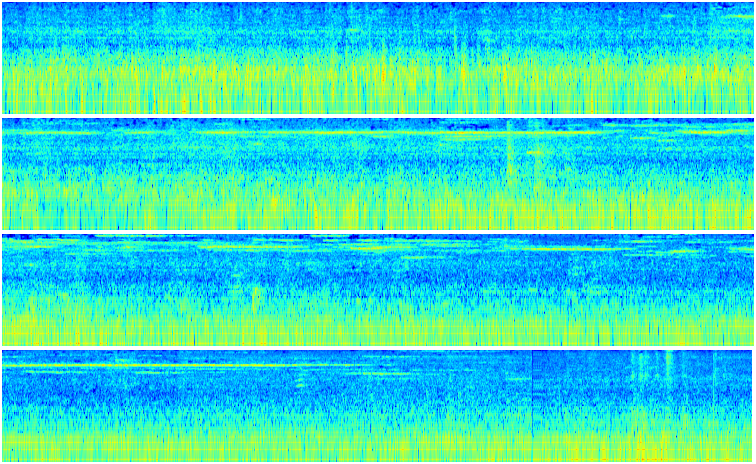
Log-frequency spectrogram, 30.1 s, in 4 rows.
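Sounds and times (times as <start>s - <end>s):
train rumbling along track: 0.0s - 30.0s
metallic wheel squeals: 6.6s - 27.9s.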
